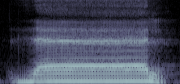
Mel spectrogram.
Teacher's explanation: দালের মাখরাজ হলো জিহ্বার আগা সামনের উপরের 2 দাঁতের আগার সঙ্গে লাগিয়ে উচ্চারিত হয়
